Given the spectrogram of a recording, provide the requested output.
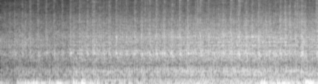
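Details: Ryobi weedeater, small two-stroke, that previously only ran on half choke, after the carburettor was taken off and refitted and idle turned up slightly: settles into a steady, even idle with no stumbling or surging; runs clean and holds idle.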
